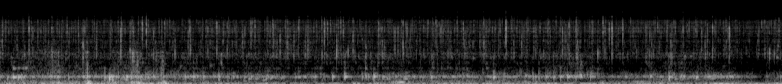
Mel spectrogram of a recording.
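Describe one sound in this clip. Water swirls and crackles with a muffled, underwater sound.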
